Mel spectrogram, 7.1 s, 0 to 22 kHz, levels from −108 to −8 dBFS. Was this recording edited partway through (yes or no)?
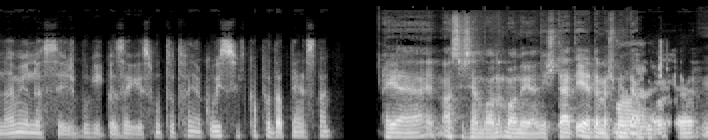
no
